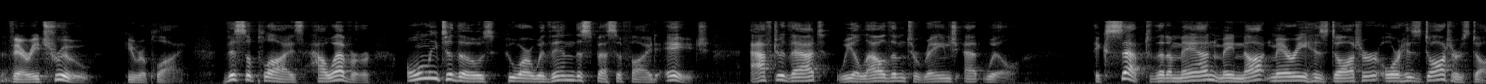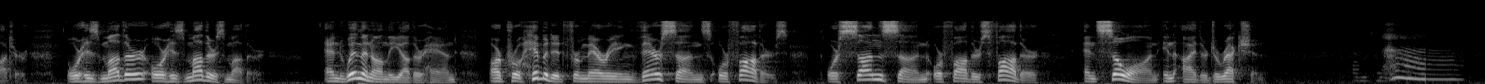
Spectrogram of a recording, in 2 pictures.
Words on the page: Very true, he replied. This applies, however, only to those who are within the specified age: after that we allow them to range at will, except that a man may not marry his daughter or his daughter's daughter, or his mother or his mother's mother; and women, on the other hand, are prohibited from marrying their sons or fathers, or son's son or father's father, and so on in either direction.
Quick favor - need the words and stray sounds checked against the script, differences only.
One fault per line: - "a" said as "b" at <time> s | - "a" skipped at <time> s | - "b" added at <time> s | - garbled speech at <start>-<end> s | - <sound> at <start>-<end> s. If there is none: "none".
- sigh at 28.4-29.5 s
